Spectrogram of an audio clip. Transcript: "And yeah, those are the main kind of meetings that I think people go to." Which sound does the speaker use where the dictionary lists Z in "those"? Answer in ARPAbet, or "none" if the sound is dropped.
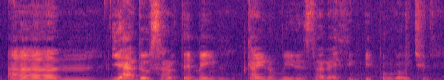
S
